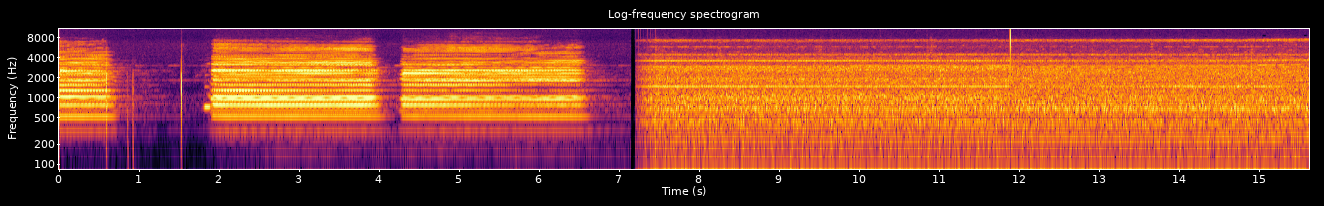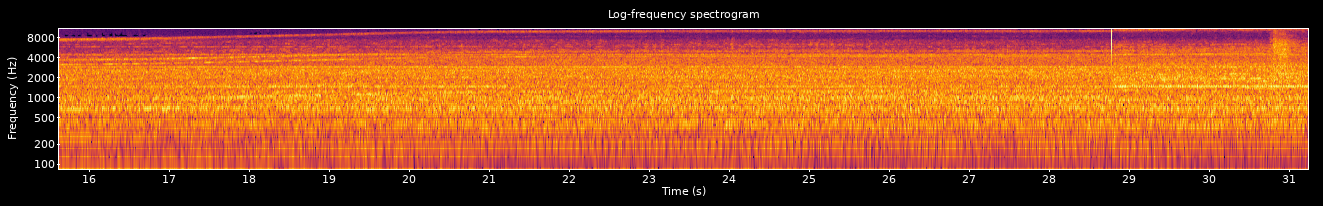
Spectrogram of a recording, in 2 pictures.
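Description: A locomotive air horn sounds two long blasts, about two seconds each. Then, from about seven seconds in, a steady, loud running of Ferromex 4125, an EMD SD70ACe diesel-electric locomotive, close by, with a deep low hum.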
